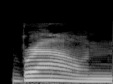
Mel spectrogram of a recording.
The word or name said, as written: brownness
